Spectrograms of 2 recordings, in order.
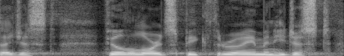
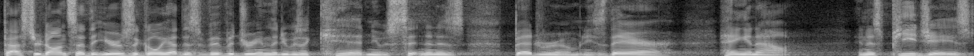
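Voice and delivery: normal talking voice

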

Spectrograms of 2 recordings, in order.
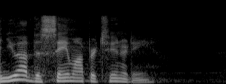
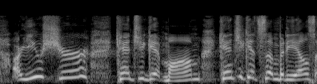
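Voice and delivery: put-on high, louder anxious pleading child; scared kid pleading; 8 semitones higher, 4 dB louder than usual. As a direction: beg like a frightened five-year-old. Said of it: "I start negotiating with him".

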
